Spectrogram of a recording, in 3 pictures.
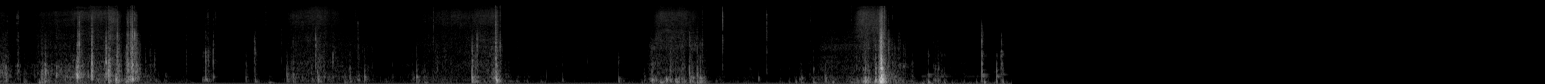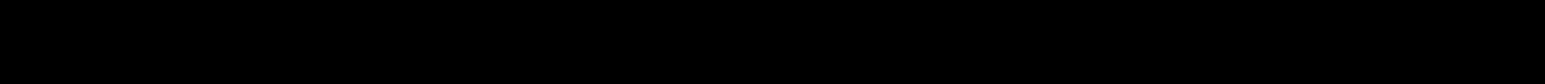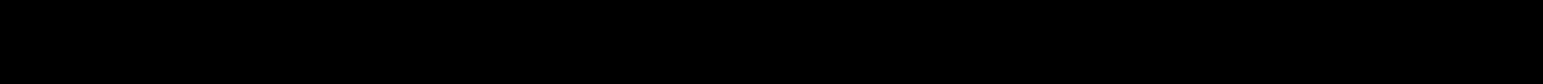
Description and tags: recorded with a zoom mic
drawers in and out
home, indoors, household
